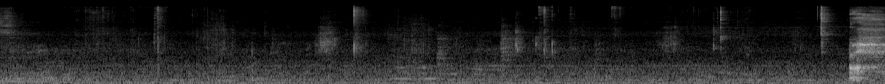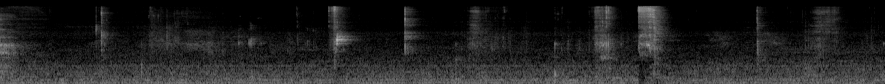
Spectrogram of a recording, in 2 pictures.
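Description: Close-miked mouth sounds of a man sucking and chewing on a lime half: scattered small wet smacks and clicks, with louder slurps about eight seconds in and again around twelve and fifteen seconds.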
